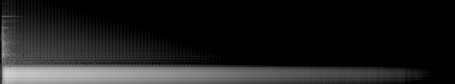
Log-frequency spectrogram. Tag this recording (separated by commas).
Music, Keyboard (musical), Musical instrument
